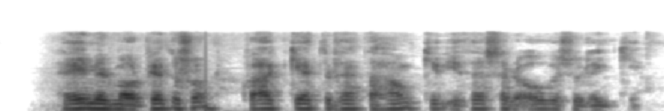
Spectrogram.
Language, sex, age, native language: Icelandic, male, 50-59, Icelandic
